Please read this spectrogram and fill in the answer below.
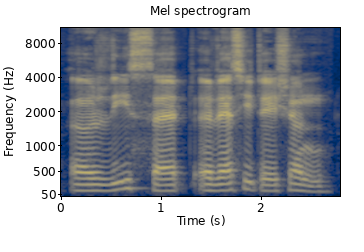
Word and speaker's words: receipt: Recitation और रिसीट। अब जरा रिसीव और रिसीप्ट की स्पेलिंग में देखिए EI होता है।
